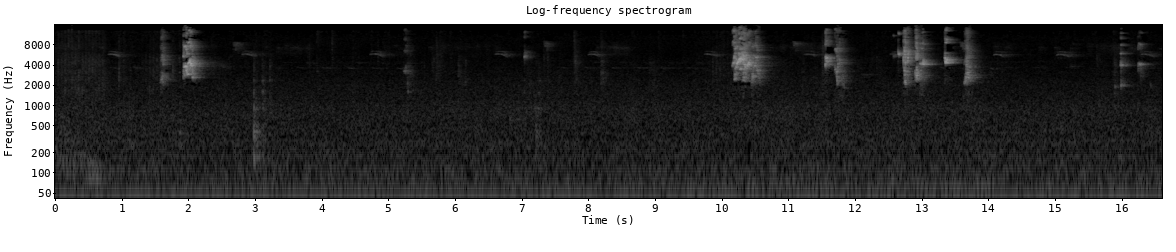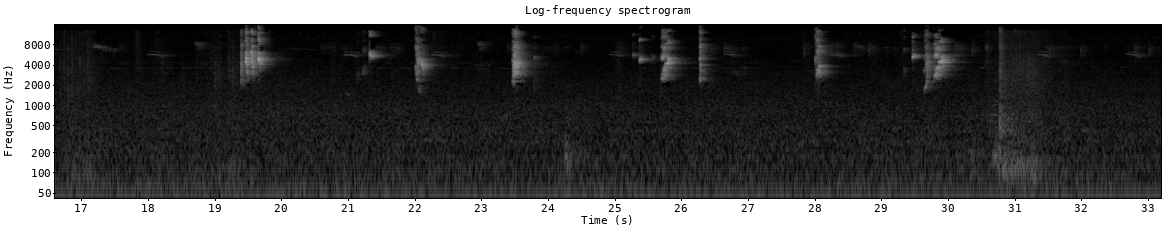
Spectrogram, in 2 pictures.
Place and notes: dans le jardin pres dune volliére
Le Pradet, France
